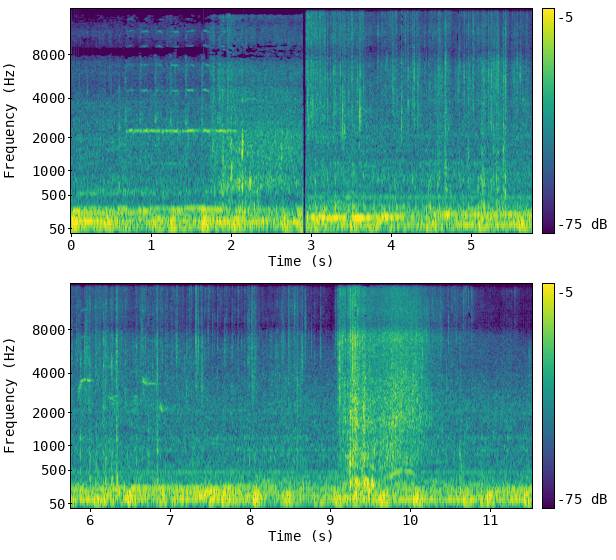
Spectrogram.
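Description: Water trickling and splashing, then a loud rush of splashing about nine seconds in as a load of stocked trout is dumped from the hatchery truck into the pond.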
